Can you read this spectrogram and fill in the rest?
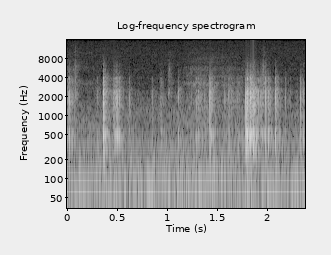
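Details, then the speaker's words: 1957 Bush VHF64 valve radio during its recap, on long wave: irregular sharp crackles and pops over a low hiss, several per second, while the phono input stays quiet; an intermittent crackle fault, source not yet traced. "so if I put it on long ways we have crackling"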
